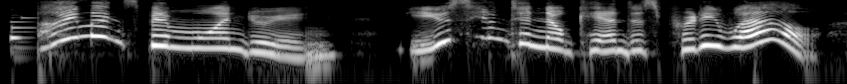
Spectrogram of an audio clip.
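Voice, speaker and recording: A woman's voice: very high voice, huge pitch swings, unhurried, background noise, heavily acted. A woman voicing a small, perky, childlike fairy companion in a video game, chirpy and inquisitive. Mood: cheerful, curious. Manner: chirpy, inquisitive, refers to self in third person.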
